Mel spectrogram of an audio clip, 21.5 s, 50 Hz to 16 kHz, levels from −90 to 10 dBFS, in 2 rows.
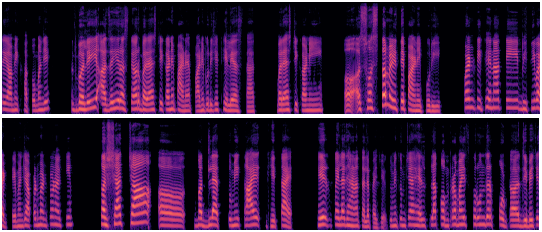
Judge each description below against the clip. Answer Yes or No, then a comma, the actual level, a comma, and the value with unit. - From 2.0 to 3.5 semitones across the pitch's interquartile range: No, average, 4.0 semitones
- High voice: Yes, high, 205 Hz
